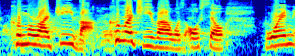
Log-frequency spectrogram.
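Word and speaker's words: Kumarajiva: name was actually and i know the english pronunciation is supposed to be kumura jiva kumar jiva was also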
